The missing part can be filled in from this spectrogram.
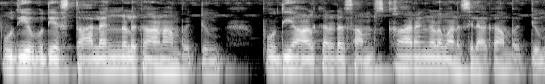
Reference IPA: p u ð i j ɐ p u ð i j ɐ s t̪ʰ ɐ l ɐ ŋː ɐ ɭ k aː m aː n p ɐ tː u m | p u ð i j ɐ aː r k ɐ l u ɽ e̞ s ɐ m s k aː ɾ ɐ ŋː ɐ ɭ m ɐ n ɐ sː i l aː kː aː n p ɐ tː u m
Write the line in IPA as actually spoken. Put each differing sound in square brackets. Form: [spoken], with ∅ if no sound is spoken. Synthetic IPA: p u ð i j ɐ p u ð i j ɐ s t̪ʰ ɐ l ɐ ŋː ɐ ɭ k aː [ɳ] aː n p ɐ tː u m | p u ð i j ɐ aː [ɭ] k ɐ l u ɽ e̞ s ɐ m s k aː ɾ ɐ ŋː ɐ ɭ m ɐ n ɐ sː i l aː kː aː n p ɐ tː u m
